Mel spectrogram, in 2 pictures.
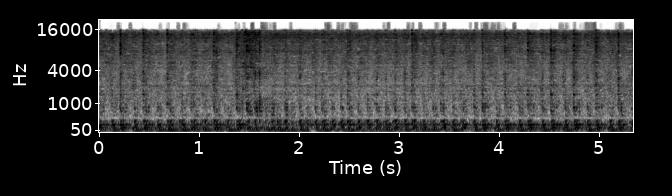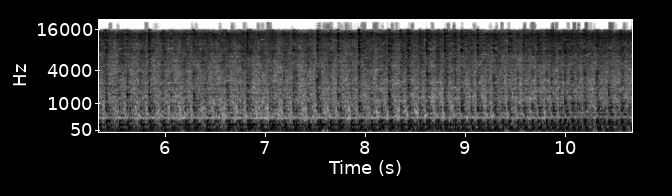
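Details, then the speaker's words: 1970 Honda CL350 twin that sat 42 years, first start with choke on and fuel fed to carbs through temporary lines: fast, uneven idle hangs high after revving; owner suspects vacuum leak or sticking throttle cable. "either we have a vacuum leak or the throttle cable sticking when you go to Revit kind of hangs the idle kind of hangs"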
